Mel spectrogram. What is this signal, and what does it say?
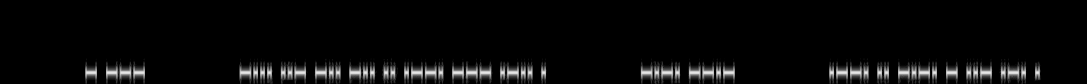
Morse code, heard as a keyed tone, about 34 wpm, 550 Hz. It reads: TO BUDDIPOLE CQ PICTURE
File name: Ultimate Word List / 35WPM Ultimate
